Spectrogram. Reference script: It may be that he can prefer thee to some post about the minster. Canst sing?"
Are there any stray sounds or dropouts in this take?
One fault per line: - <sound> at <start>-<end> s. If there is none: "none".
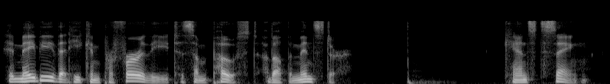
- thud at 4.1-4.6 s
